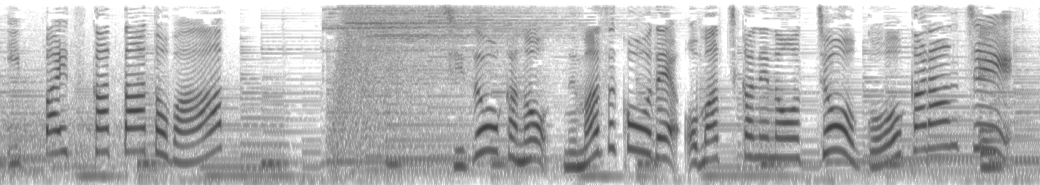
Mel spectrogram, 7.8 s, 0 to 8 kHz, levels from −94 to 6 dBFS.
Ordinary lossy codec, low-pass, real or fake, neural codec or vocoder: none; 7.2 kHz; real; none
